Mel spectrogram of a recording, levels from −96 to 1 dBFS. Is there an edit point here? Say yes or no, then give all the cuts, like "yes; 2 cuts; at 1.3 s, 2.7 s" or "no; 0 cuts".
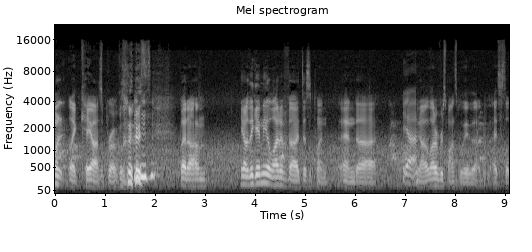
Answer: no; 0 cuts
